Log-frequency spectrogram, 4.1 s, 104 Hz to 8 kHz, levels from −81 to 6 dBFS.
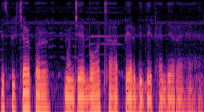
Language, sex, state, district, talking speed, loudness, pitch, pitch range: Hindi, male, Arunachal Pradesh, Lower Dibang Valley, 175 wpm, -19 LUFS, 95 Hz, 85-105 Hz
